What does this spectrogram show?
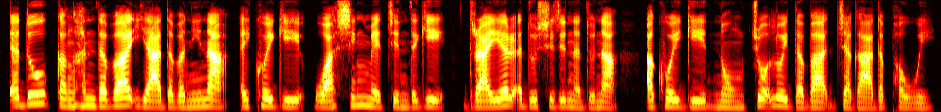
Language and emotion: Manipuri, neutral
